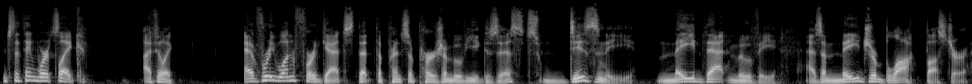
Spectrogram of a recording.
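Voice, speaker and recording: A man's voice: fairly low pitch, sing-song, moderate pace, no room sound, studio quality. A man giving casual, discursive film commentary as an interview guest, explaining animatedly and peppering his talk with "like". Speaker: interview guest, filmmaker and video essayist.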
